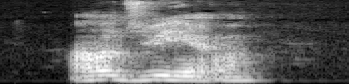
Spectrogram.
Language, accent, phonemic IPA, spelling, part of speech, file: French, Canada, /ɑ̃.dɥi.ʁa/, enduira, verb, LL-Q150 (fra)-enduira.wav
- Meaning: third-person singular simple future of enduire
